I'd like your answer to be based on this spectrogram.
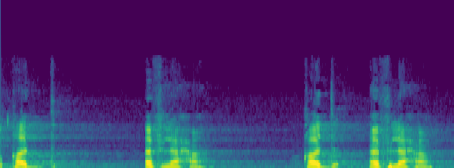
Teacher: ينقل حركة الهمزة التي جاءت في أول الكلمة إلى الساكن قبله، ويسقط الهمزة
